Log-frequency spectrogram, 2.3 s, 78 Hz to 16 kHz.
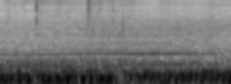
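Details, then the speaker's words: Opel Astra 1.6 Ecotec on LPG after diagnosing faulty LPG injectors and adjusting to AFR 14.9 at idle: deep, steady engine drone pulling evenly up a steep climb with clean gear changes, no stumbles or surges; normal pulling under load. "Bu arabanın şu anda yokuşta da çekişi güzel bir çatışmaları da güzel Çok dik bir yokuş dayız istediğimiz gibi vites atabiliyorum şu anda Bu çekişte normal"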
